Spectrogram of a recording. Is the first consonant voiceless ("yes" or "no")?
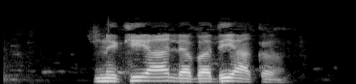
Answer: no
